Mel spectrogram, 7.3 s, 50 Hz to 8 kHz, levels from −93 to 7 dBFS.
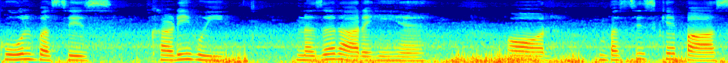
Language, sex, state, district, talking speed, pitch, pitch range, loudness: Hindi, female, Chandigarh, Chandigarh, 100 wpm, 205 Hz, 185-220 Hz, -18 LUFS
